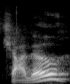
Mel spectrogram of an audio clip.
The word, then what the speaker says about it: Thiago: the schools in Milan my name is Tiago I am from Brazil originally that's where the name and the pronunciation come from but I spent many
